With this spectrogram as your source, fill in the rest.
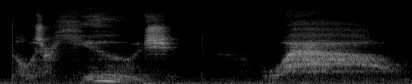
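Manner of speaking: slow, whispered wonder; hushed awe. Pretend. Walker marvelling at imagined redwoods, hushed awe. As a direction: whisper in amazement, drawing the words out.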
